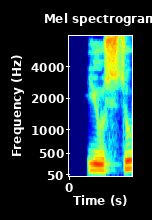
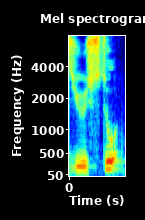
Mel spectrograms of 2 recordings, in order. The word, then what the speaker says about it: used to: Used to این رو میرسونه که اون حالتی که ما میگیم بعد از used to الان وجود نداره. و تلفظش used to هست. خواهش میکنم use تلفظش نکنید. Used to. Used to. و تی او تو هم بسیار خفیف تلفظ میشه.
